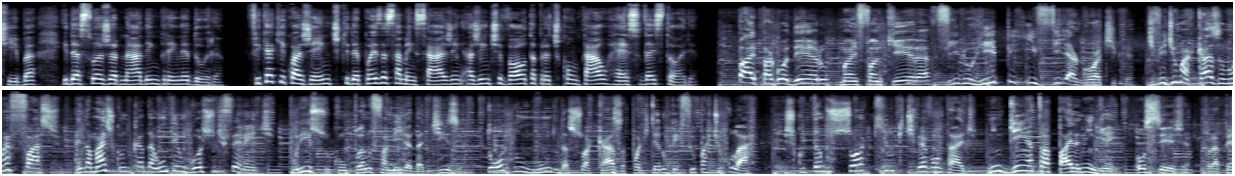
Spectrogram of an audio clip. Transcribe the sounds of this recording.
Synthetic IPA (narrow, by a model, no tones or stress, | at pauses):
ibɐɪd̪ɐsuɐʒoɾnad̪ɐẽpɾẽnd̪ed̪oɾɐ | fikakikõaʒẽnt͡ʃɪ̥kɪd̪epojzd̪ɛsɐmẽsaʒẽj̃ʔaʒẽnt͡ʃɪvɔwt̪ɐpɾɐt͡ʃɪ̥kõnt̪aɾʊɦɛst̪ʊd̪ɐist̪ɔɾiɐ | pajpaɡod̪eɾʊmɐ̃j̃fɐ̃ŋkeɾɐfiʎʊɦipɪʔɪfiʎɐɡɔt͡ʃikɐ̰d͡ʒivid͡ʒiɾũmɐkazɐnɐ̃w̃ɛfasiwaĩnd̪ɐmajskwɐ̃nd̪ʊkad̪ɐũt̪ẽj̃ũɡost̪ʊd͡ʒifeɾẽnt͡ʃɪ̥poɾisʊkõʊplɐ̃nʊfamilʲiɐd̪ɐd͡ʒizḛt̪od̪ʊːmũnd̪ʊd̪ɐsuɐkazɐpɔd͡ʒɪt̪eɾũpeɾfiwpaɾt͡ʃikulaɾ | ɪskut̪ɐ̃nd̪ʊsɔakilʊkɪ̥t͡ʃivɛɾvõnt̪ad͡ʒɪnĩɡẽj̃at̪ɾapaʎɐnĩɡẽj̃owseʒɐ̰pʊɾapẽ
